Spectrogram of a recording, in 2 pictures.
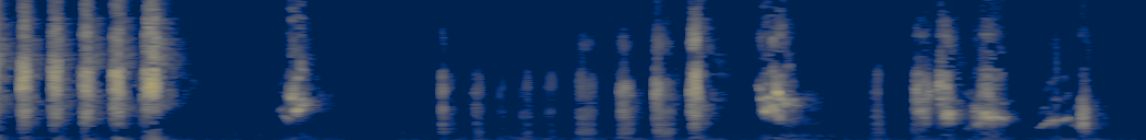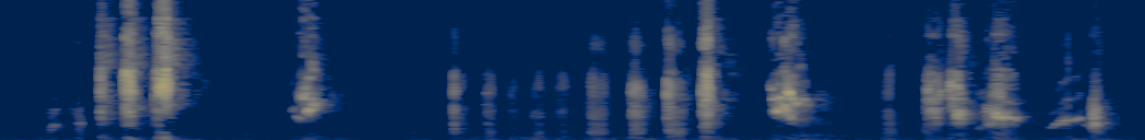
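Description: Budgerigar chattering in short bursts of quick clicky chirps and warbled notes, with brief pauses between bursts. There is a fast run of ticks at the start and a few short falling notes along the way.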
